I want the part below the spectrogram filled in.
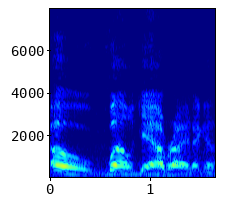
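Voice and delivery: slow, lukewarm, unimpressed, underwhelmed tone. Describing how players react after trying the game, mock-underwhelmed reaction. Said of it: "plays it and goes like".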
